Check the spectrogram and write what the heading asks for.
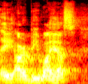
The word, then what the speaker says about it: Arby's: here's what I found out is Arby's, like it's spelled Arbys.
